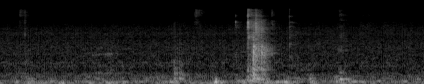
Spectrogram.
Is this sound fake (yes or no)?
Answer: yes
